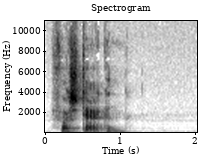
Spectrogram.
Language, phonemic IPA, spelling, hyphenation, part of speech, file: Dutch, /vərˈstɛr.kə(n)/, versterken, ver‧ster‧ken, verb, Nl-versterken.ogg
- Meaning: 1. to strengthen 2. to reinforce, to strengthen 3. to amplify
